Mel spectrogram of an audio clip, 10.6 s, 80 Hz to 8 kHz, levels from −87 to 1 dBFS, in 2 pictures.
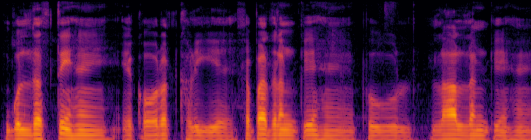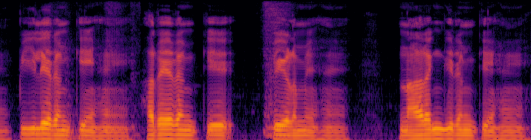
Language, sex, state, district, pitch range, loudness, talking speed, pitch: Hindi, male, Uttar Pradesh, Budaun, 90-100 Hz, -24 LUFS, 160 wpm, 95 Hz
